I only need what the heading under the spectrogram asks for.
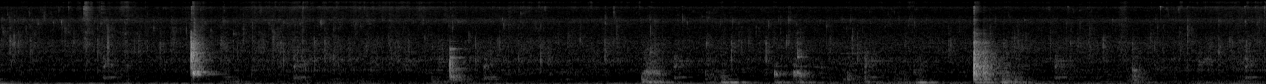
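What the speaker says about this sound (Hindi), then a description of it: "अब इस टाइम पर मैं इसमें डालती हूँ 1 चम्मच ज़ीरा।" Cumin seeds and fried onions sizzle steadily in a pan while a spoon stirs them, with a few sharp scrapes and clinks of the spoon against the pan standing out over the continuous frying hiss.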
